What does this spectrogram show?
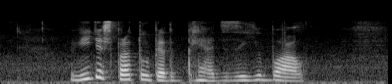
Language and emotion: Russian, angry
